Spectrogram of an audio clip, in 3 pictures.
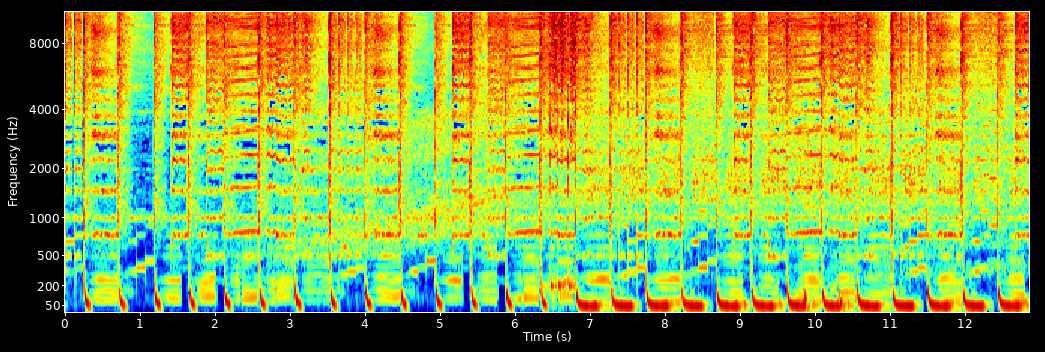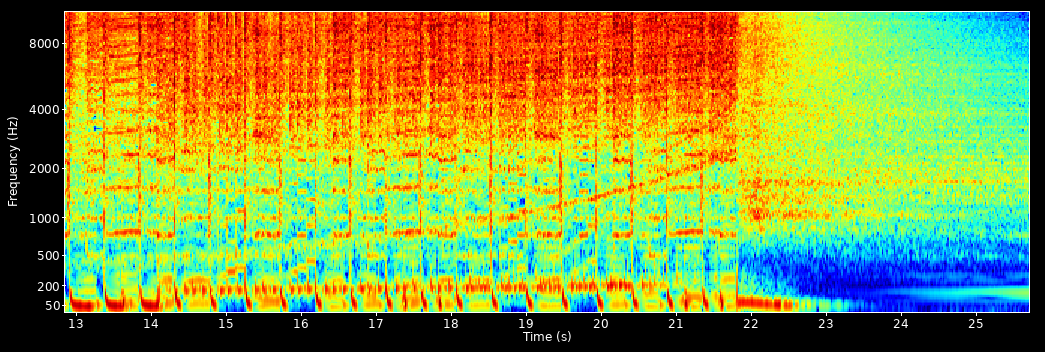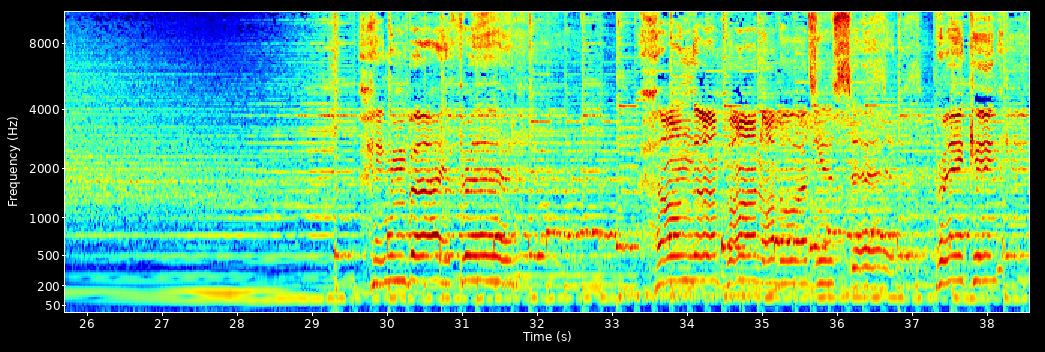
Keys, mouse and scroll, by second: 8.1-10.0 middle drag, 10.0 click, 11.1 click, 15.8 click, 19.0-21.1 drag, 23.5-28.5 drag, 28.5 i, 32.0 click.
